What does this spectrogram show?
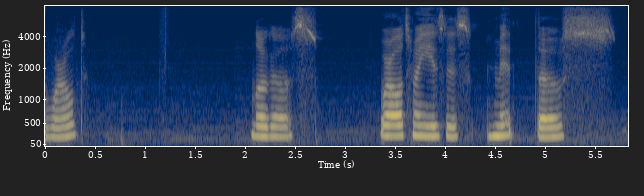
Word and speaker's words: mythos: Logos, where Ultima uses mythos, or mythos as they pronounce it in this game, to describe the vessel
